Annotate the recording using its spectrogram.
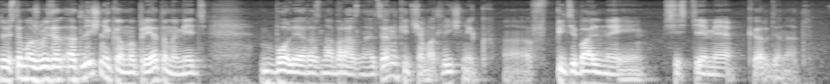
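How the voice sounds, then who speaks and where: A man speaks at a moderate pace in a plain, everyday voice. His pitch is fairly low and his intonation lively. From Belarus. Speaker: podcast host. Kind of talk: casual chat.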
